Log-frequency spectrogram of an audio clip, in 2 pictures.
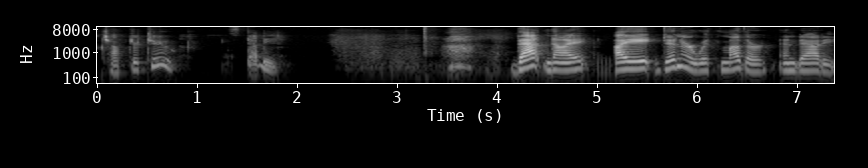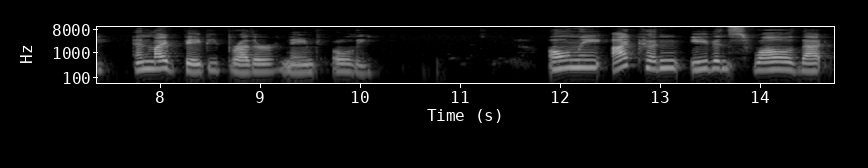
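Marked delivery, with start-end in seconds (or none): none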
